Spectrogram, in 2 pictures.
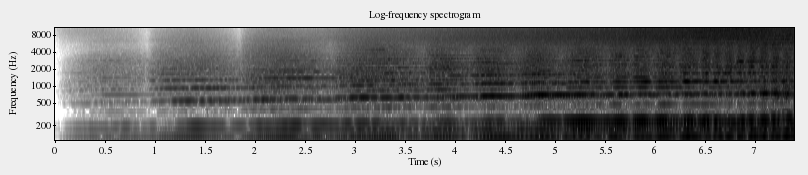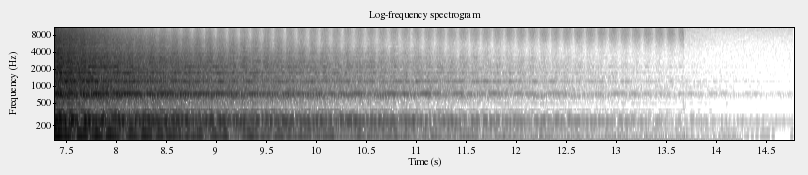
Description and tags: gated riser
a riser i made out of my friend's vocal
